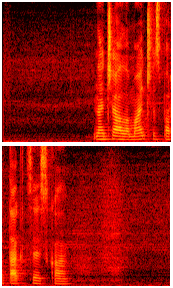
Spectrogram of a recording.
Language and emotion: Russian, neutral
